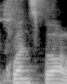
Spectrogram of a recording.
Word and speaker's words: Quan Sport: Et tu t'es pas arrêté là, parce que tu as aussi créé un autre projet plus récemment euh, qui s'appelle Quan Sport. Alors, je sais pas si ça se dit comme ça ou. – c'est ça, c'est bien, tu le prononces bien. C'est parfait.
